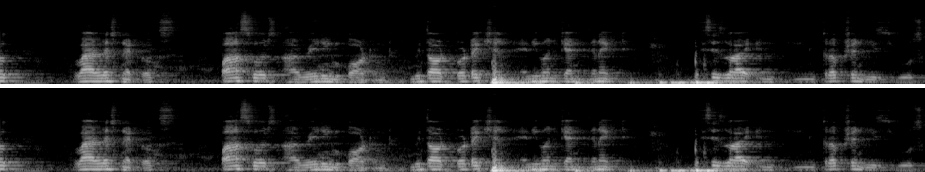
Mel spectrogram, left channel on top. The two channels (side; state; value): both; identical; correlation 1.00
